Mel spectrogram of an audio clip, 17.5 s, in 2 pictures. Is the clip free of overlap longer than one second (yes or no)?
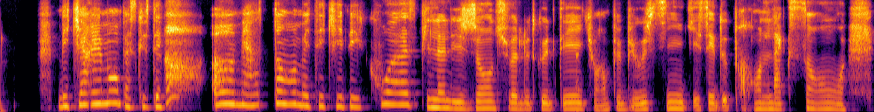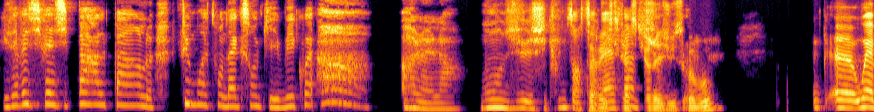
no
